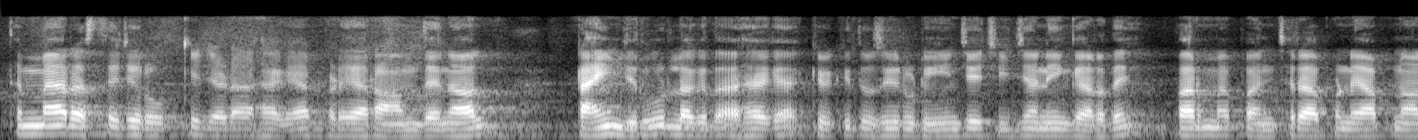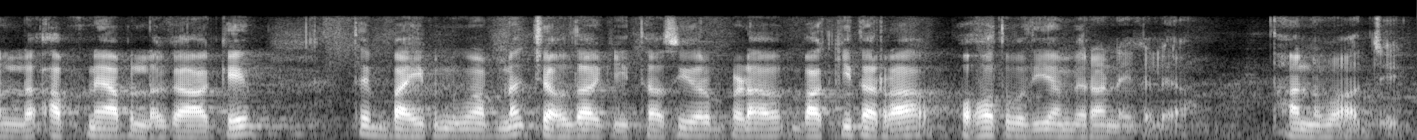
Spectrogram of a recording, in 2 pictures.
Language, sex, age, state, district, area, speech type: Punjabi, male, 45-60, Punjab, Jalandhar, urban, spontaneous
